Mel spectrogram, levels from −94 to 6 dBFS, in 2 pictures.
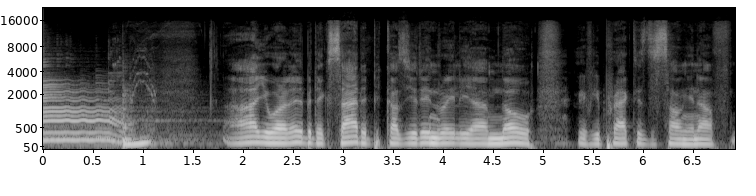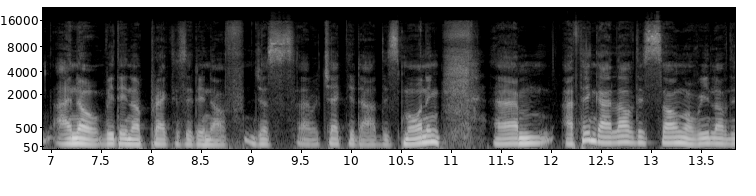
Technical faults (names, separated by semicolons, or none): none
